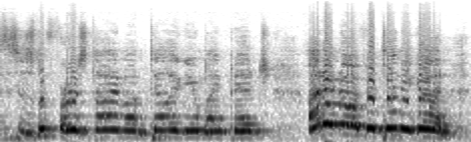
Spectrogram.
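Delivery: very high squeaky parody voice; mock founder whining about his wart; whiny mock pitcher. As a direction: squeal the excuses like a silly child. Mocking an excusing founder.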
